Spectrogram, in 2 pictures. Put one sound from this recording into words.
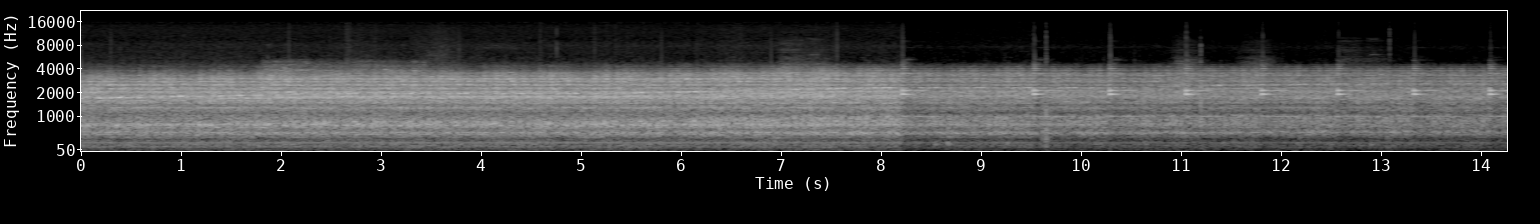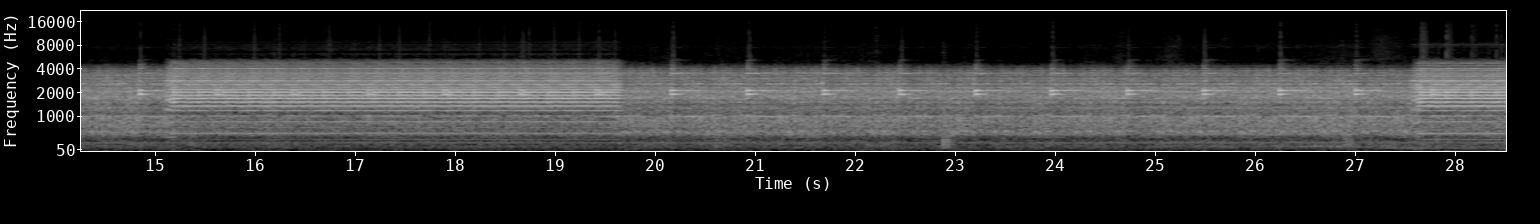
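A model train engine hums and rumbles steadily.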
